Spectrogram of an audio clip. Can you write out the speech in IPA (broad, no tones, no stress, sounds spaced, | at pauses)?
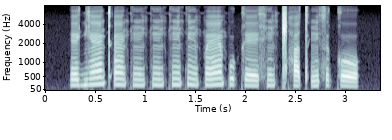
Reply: e ɡʲ ɛ̃ː kʼ ɛ̃ː k ĩː k ĩː k ĩ t ĩː p ɛ̃ː p u k eː x ĩ ǁʰ a tʼ ĩ s ɯ k o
